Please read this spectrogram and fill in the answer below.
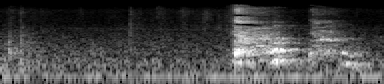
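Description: A woman coughing once into a handheld microphone, about one and a half seconds in.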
